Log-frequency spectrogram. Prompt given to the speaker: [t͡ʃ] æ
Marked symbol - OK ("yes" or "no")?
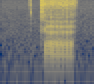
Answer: no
